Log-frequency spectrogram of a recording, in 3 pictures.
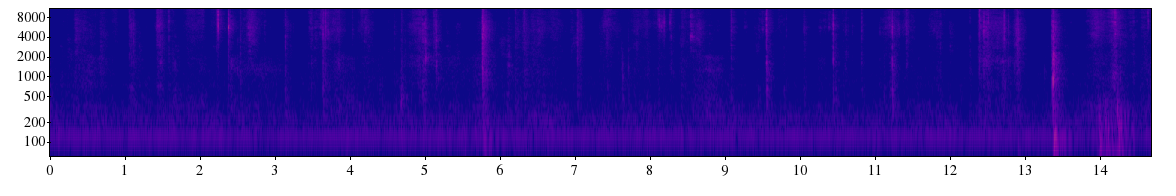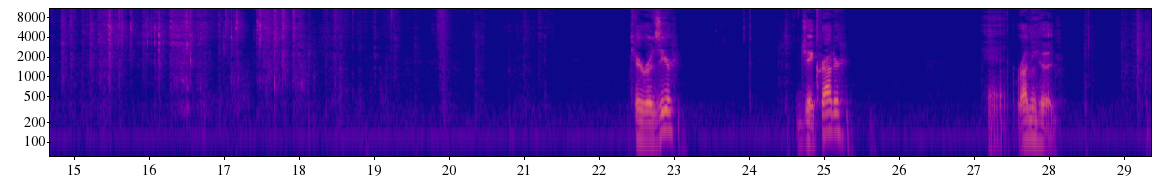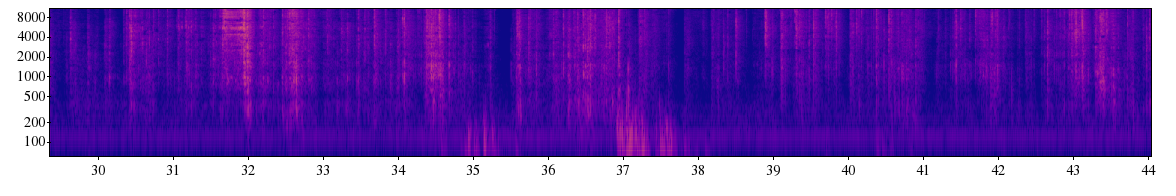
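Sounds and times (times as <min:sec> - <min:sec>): faint electrical hum: 0:00.0 - 0:44.0
cellophane wrapper tearing and crinkling: 0:14.6 - 0:19.3, 0:29.0 - 0:44.0.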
